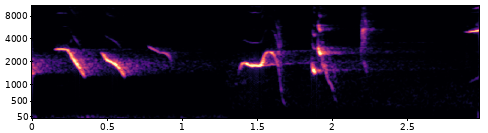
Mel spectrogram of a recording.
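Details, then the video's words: A male lyrebird in winter display to attract a female mimics other birds' songs, using two voice boxes to make layered notes. Its song is a rapid run of varied loud notes, clear downslurred whistles then rising and falling sweeps, about seven phrases in three seconds. "Lyrebird's Ultimate Talent Show | Nature's Mimicry"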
